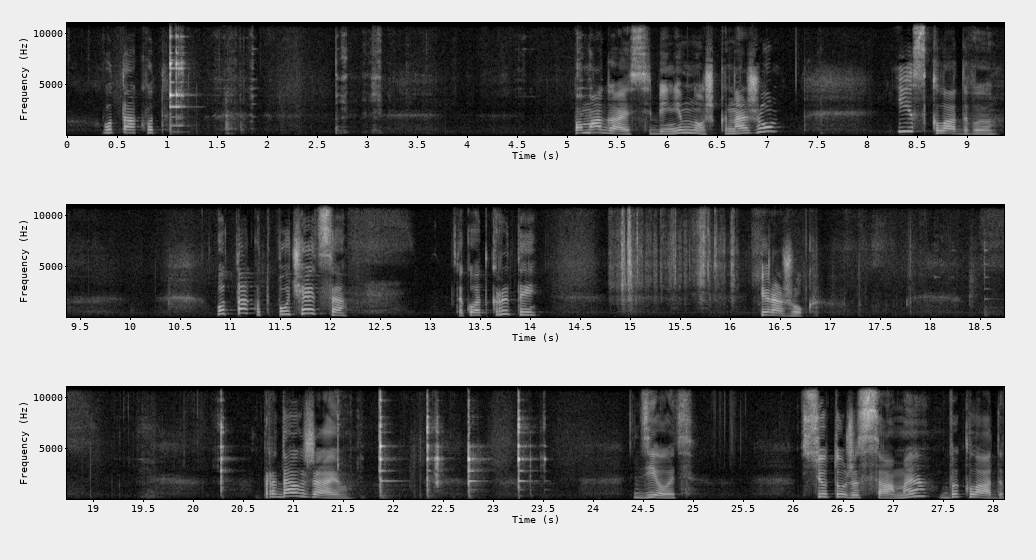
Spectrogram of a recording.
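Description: A woman talks calmly, close to a microphone.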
